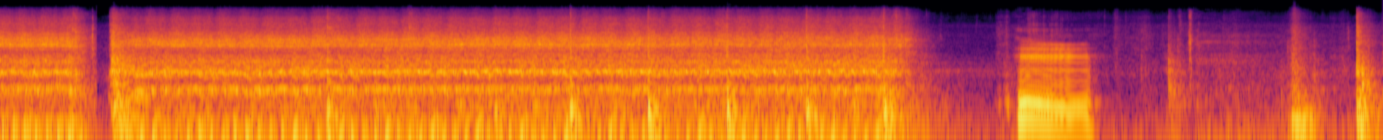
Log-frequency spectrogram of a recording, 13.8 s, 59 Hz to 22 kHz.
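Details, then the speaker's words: 1965 Datsun 320 with a rebuilt Weber carburetor, fuel pressure too high and the float bowl flooded: the starter turns it over steadily for about eight seconds without catching, a crank with no start. Lack of spark is suspected. "I wonder, maybe we're not getting spark."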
